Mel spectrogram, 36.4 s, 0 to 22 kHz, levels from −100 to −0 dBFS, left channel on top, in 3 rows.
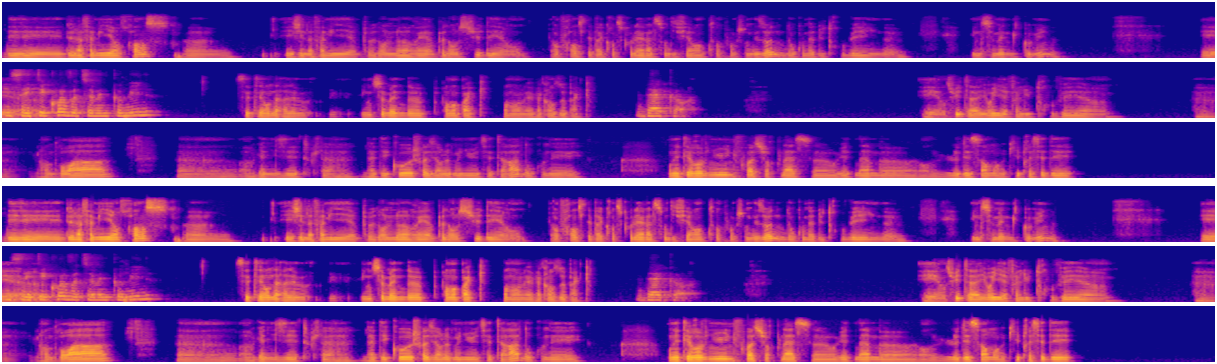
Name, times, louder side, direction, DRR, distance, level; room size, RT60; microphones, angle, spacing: voice 1, 0.0-2.3 2.8-5.2 5.5-7.0 7.3-9.0 9.7-10.6 11.2-11.3 12.0-12.5 14.5-16.8 17.1-17.9 21.3-23.2 24.1-24.4 24.6-25.7 26.0-30.0 30.4-34.9, right 4 dB, 60° right, 0.4 m, -27 dB
voice 2, 12.1-13.7 18.5-19.1, left 2 dB, 80° left, 0.7 m, -28 dB
2.7 x 2.3 x 3.0 m
head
